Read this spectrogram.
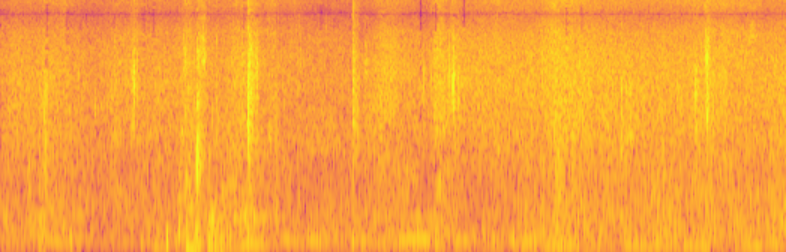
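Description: Shoes squelch and crunch in footsteps on wet, muddy ground.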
